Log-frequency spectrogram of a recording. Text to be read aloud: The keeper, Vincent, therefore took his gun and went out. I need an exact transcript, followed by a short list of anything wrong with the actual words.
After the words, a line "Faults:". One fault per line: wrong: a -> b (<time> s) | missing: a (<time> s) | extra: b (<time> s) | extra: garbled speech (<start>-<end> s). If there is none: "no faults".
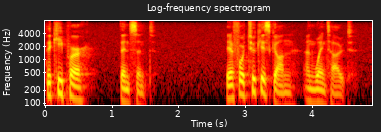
The keeper, Vincent, therefore took his gun and went out.
Faults:
no faults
